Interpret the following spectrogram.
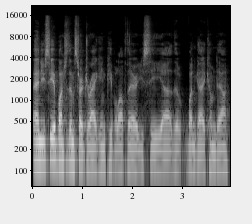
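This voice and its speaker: A man's voice: fairly low pitch, little pitch movement, darkish tone. Man improvising as a tabletop game master. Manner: halting, conversational, laughs readily.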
